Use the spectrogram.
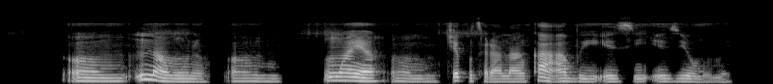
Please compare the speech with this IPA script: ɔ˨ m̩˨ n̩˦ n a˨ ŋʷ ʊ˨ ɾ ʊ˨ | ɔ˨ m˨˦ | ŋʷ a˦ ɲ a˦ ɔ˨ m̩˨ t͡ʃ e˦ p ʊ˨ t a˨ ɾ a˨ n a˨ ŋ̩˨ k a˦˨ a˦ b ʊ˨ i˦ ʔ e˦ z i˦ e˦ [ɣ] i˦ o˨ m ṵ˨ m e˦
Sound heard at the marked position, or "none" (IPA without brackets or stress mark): z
